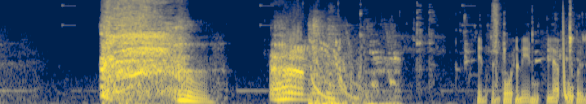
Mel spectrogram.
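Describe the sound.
Two loud, harsh coughs, each a rough voiced burst with a short pause between them, followed by someone beginning to speak.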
